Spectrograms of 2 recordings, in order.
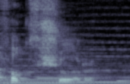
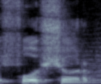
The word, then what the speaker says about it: Fauxshore: Da quello che ho letto dovrebbe chiamarsi Foshore, dato che la X non si legge in americano quando termina. O meglio, la parola faux si legge fo, nel senso tipo falso.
